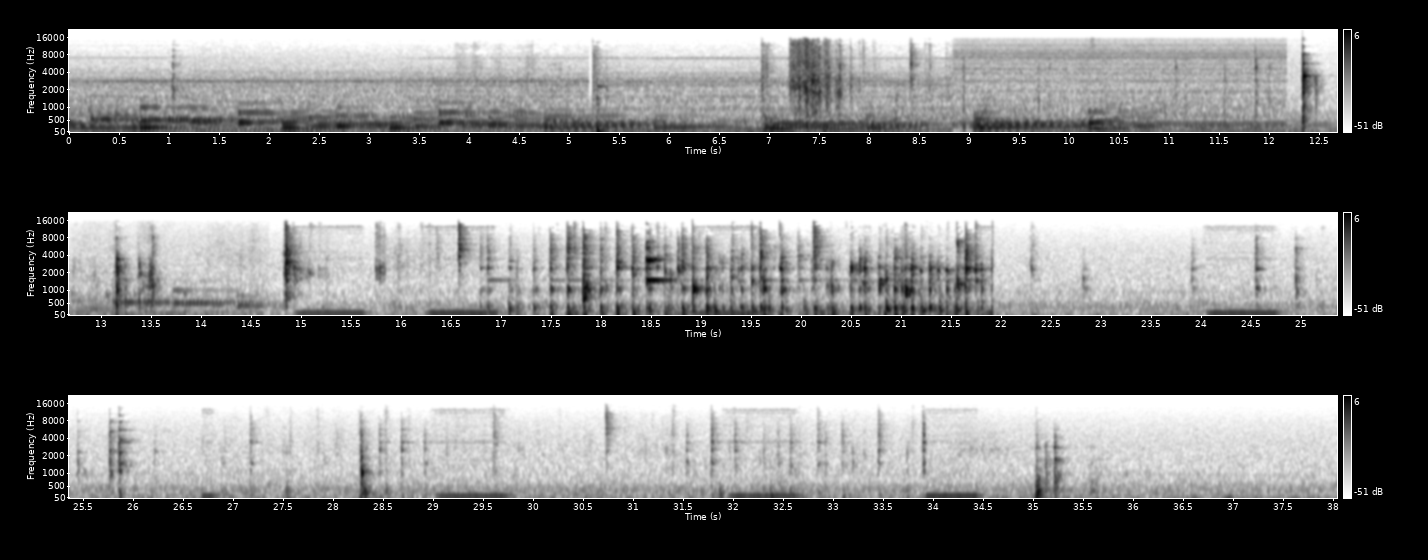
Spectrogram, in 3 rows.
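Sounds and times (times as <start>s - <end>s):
low hum: 0.0s - 17.0s, 34.0s - 34.6s.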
